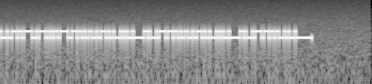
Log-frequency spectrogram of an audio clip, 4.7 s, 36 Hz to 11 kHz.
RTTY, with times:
0.0-0.2 …
0.3-0.9 TEST
1.1-2.1 WA6GE
2.3-3.3 WA6GE
3.5-3.8 CQ

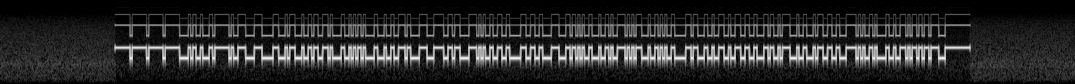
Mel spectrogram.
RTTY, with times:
2.3-3.0 BOTH
3.1-3.8 WERE
3.9-5.9 COMPOSITIONS
6.1-6.4 BY
6.6-7.9 STALLING
8.1-9.6 HIMSELF.

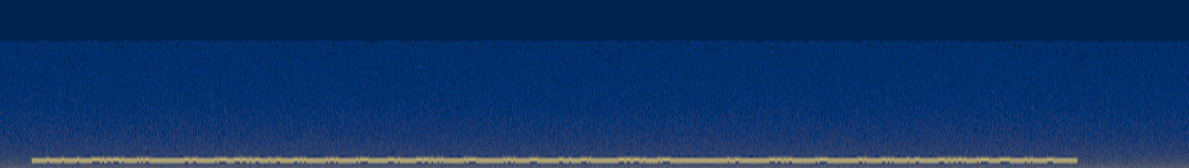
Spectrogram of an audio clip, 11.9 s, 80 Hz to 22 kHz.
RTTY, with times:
1.4-2.3 SIE
2.5-4.0 WURDEN
4.3-6.0 JEDOCH
6.3-7.4 NEU
7.8-10.6 BEGRUNDET.

